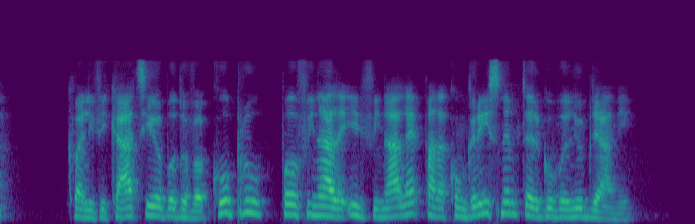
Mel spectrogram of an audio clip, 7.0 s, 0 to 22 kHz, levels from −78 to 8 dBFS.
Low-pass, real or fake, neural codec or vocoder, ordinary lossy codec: 7.2 kHz; fake; codec, 16 kHz, about 1 kbps, DyCAST, with the encoder's durations; MP3, 64 kbps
